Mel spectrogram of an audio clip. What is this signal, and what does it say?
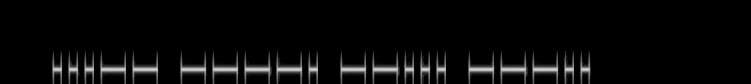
Morse code, heard as a keyed tone, about 15 wpm, 700 Hz. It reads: 3978
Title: Numbers - 4-Digit 15wpm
